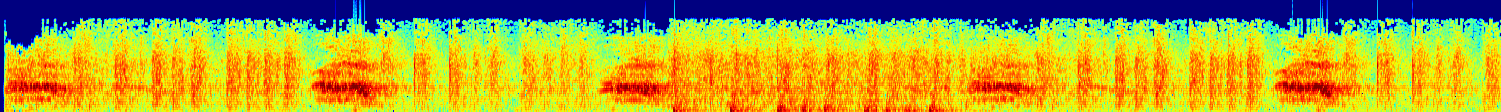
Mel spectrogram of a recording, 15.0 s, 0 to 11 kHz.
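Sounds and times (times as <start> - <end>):
football crowd clapping: 0.6 - 15.0
football crowd chanting with clapping: 3.1 - 4.0, 6.0 - 8.4, 9.1 - 10.5, 12.7 - 13.6.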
